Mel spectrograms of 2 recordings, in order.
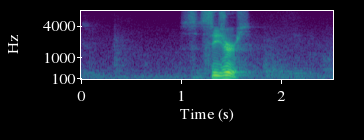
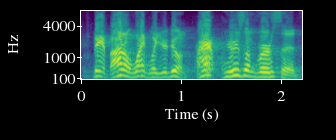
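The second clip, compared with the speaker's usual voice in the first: a lightly voiced paramedic talking to a date, louder and higher; mock partner scolding; 5 semitones higher, 8 dB louder than usual. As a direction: tease it like a bored medic handing out sedation.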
